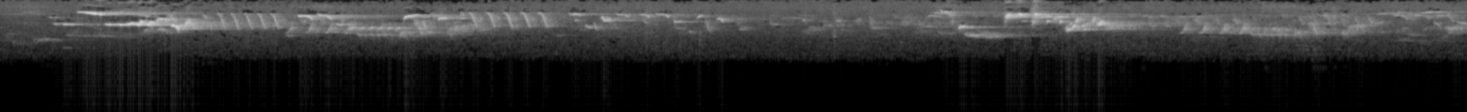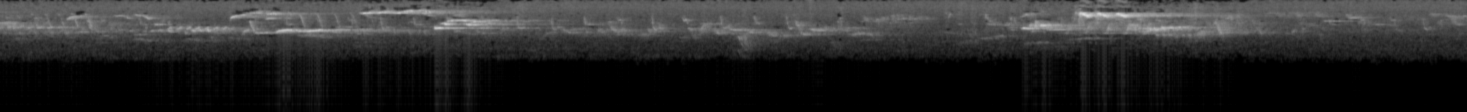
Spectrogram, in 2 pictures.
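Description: Birds singing: rapid trills and chirps in several louder spells with quieter twittering between.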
